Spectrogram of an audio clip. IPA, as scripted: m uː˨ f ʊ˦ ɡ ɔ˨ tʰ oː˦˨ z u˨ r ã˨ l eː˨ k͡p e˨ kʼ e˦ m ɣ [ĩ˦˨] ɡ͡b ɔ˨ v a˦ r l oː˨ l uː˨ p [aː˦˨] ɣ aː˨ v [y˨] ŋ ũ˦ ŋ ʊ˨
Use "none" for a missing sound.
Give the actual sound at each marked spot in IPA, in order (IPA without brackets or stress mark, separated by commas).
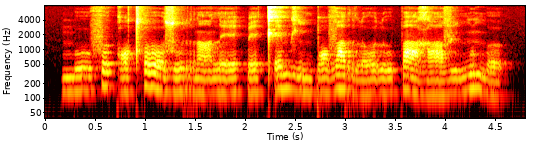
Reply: ĩ˨, aː˦˨, i˨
